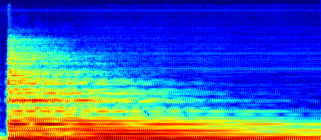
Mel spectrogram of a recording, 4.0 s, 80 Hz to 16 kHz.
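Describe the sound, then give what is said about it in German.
Medium crunch distortion from a 10-watt studio guitar amplifier: a single chord is struck and rings out, thick and buzzing with harmonics, sustaining and slowly fading over several seconds. “ich stelle mal gleich so einen mittleren Crunch-Sound ein am besten, dass du mal merkst, was der da so kann.”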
